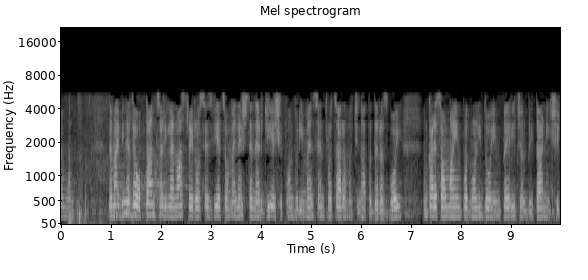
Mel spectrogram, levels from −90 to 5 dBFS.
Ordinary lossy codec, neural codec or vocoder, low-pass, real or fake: none; vocoder, 24 kHz, 100 mel bands, Vocos; 5.4 kHz; fake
